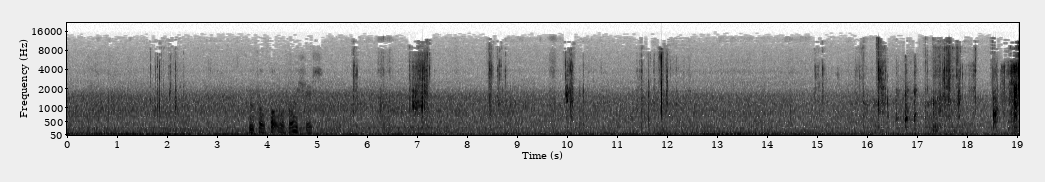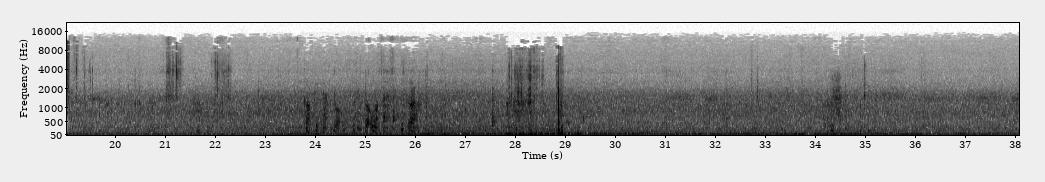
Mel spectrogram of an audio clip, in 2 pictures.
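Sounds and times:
irregular crunches and clicks: 0:01.6 - 0:02.4, 0:05.7 - 0:07.3, 0:08.4 - 0:08.9, 0:09.7 - 0:10.4, 0:11.4 - 0:12.6, 0:14.4 - 0:22.4.

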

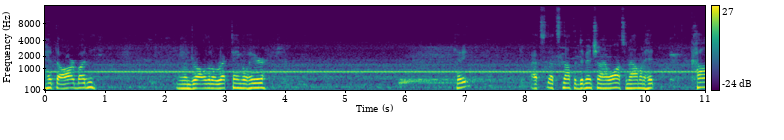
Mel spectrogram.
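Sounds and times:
high-pitched whine: 0:05.8 - 0:10.3
steady background hiss: 0:05.9 - 0:11.0.

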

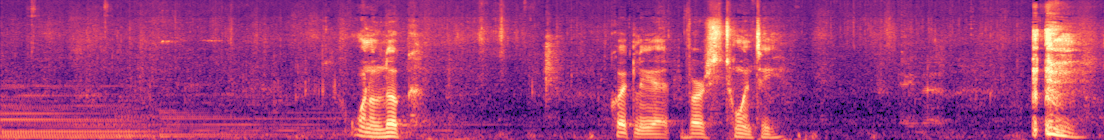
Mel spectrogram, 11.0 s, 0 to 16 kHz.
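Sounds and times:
man clearing his throat: 0:10.3 - 0:11.0.

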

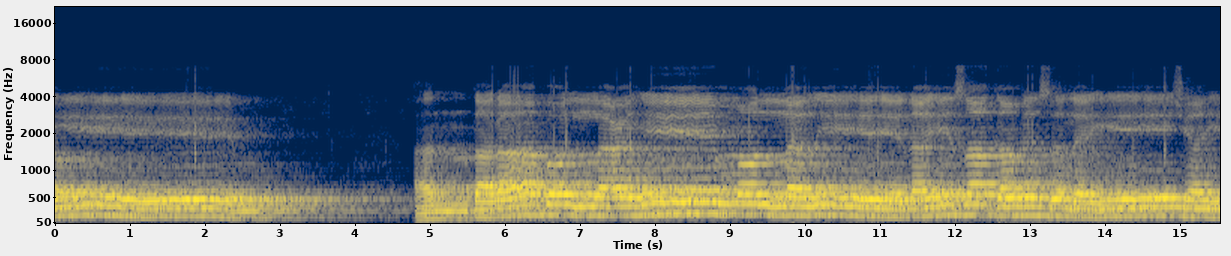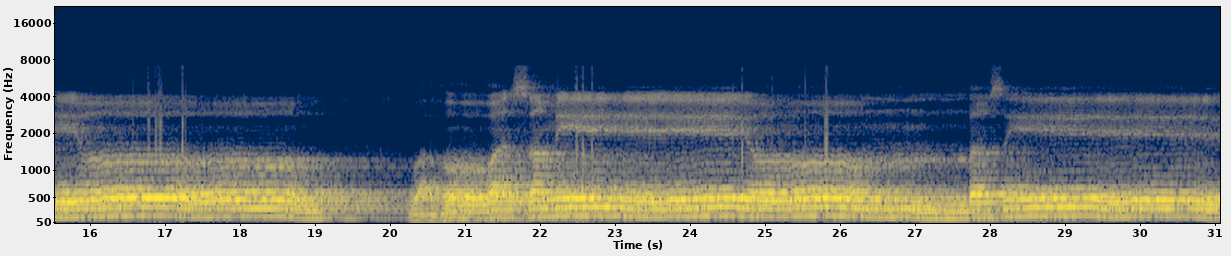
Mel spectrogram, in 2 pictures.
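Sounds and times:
person chanting melodically: 0:00.0 - 0:31.0.

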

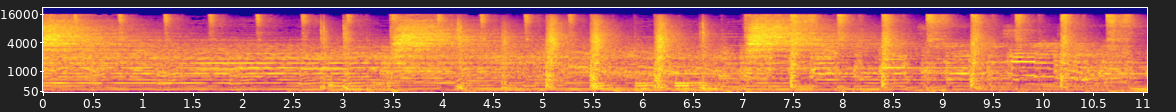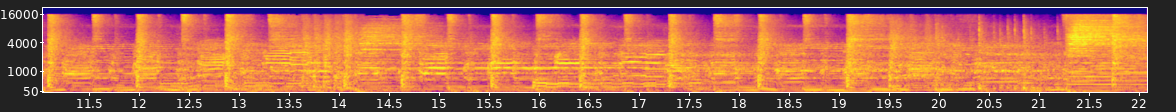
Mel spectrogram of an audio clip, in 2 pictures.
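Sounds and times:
drum kit beat: 0:00.0 - 0:22.0
electric guitars: 0:00.0 - 0:22.0
keyboard: 0:00.0 - 0:22.0.

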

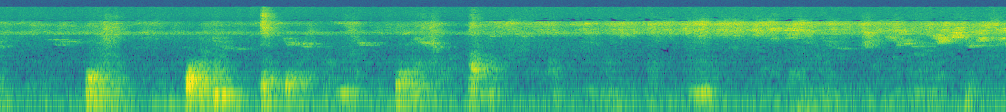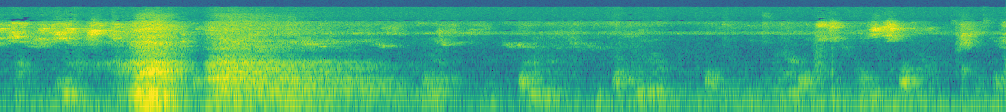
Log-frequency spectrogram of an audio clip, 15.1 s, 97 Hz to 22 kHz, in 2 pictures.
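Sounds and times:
horse snorting: 0:08.4 - 0:11.0.

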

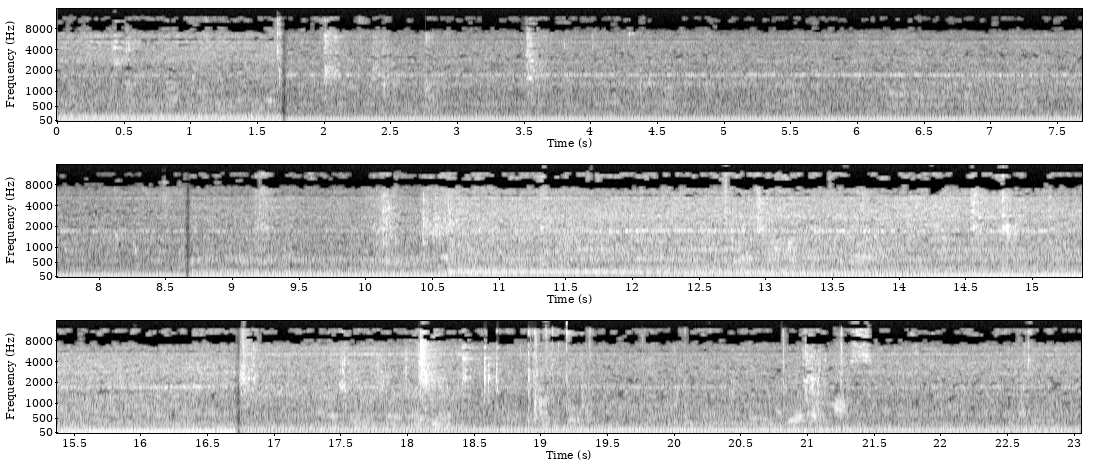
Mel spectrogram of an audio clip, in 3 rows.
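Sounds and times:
indistinct voices: 0:00.0 - 0:23.0
low engine drone: 0:00.0 - 0:23.0.

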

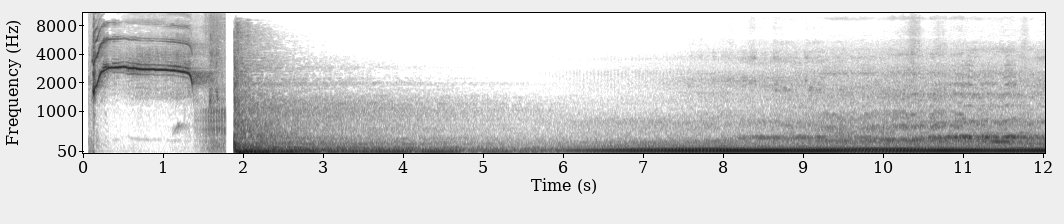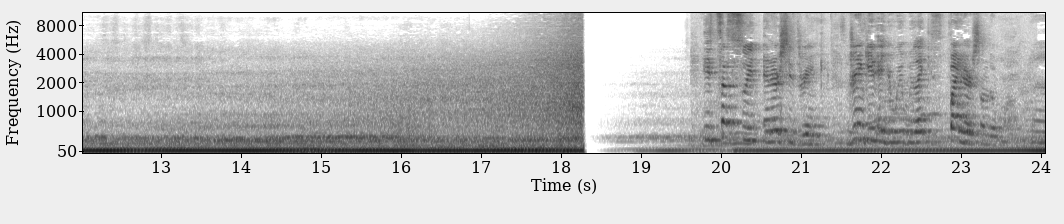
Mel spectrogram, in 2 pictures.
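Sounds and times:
low rumbling drone: 0:01.9 - 0:24.0
sustained mid tones: 0:05.5 - 0:24.0.

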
